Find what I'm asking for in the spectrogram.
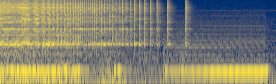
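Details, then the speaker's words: Elite Direto smart trainer, production unit after eight weeks and hundreds of kilometres, on Zwift workout with rapid resistance changes: fast ratcheting whirr slowing to spaced clicks, then steady low hum; normal resistance motor noise, a non-issue while riding. "you can hear there once things are in full swing in your training session you can't really hear what's going on anyway so a bit of a non-issue"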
